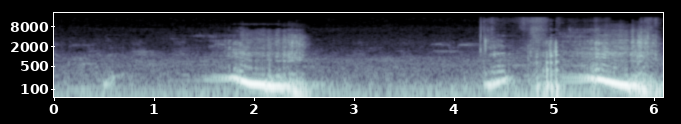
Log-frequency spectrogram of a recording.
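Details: Lion at rest giving deep, descending grunting roars: a short low grunt, a long moaning roar sliding downward, a pause, then a brief grunt and another drawn-out falling roar.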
